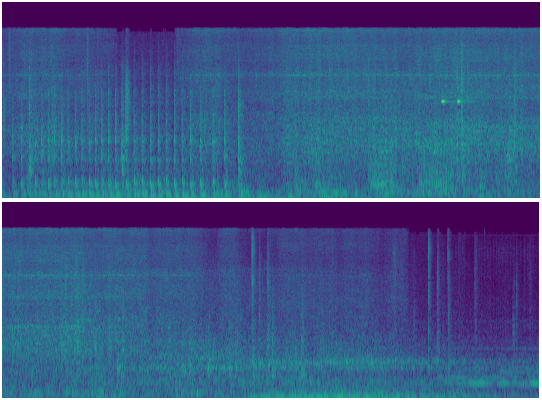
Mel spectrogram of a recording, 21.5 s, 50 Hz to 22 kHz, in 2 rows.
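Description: Loud, continuous rushing and rumbling aboard a racing sailboat at sea during the Vendée Globe round-the-world race, day 37, heading east toward the Pacific, with rapid rhythmic knocking and rattling early on that eases into a steady roar of wind and water. No voices.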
